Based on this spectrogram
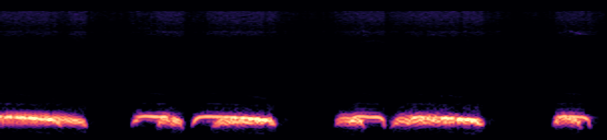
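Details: Low, throaty spotted dove coos from a moulting decoy bird trained near home against a wild dove, short clipped notes each followed by a longer droning coo, loud and close.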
